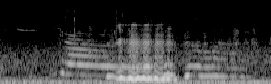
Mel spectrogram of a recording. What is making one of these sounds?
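A dog whines and yelps excitedly.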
